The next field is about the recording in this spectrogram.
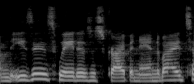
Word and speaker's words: anandamide: There's one in particular compound that I'd like our listeners to understand, and that's anandamide. Am I saying that correctly? – Yes, you are. The bliss molecule. – The bliss molecule. That's why it's so important. So what's going on with anandamide? – Okay.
